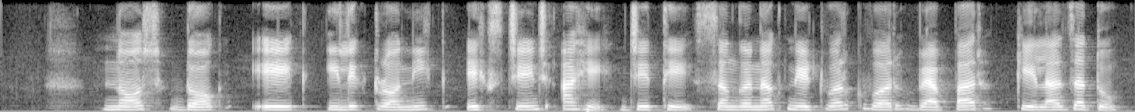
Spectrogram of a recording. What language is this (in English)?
Marathi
